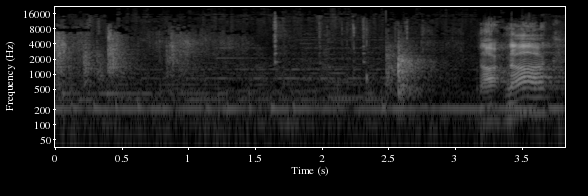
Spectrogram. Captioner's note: phone ringing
